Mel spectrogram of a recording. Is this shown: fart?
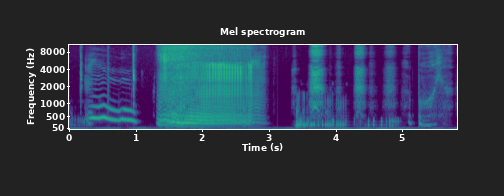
yes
